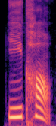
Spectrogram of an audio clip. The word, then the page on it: 依靠: yī kào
